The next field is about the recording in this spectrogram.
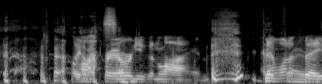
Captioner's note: laughs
